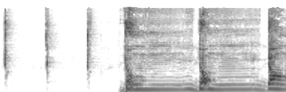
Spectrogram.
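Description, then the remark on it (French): An old clock in an old country house ticks three times, crisp and evenly spaced, then gives way to loud, deep ringing strikes that repeat three times and sustain between blows, with no talking. “Tu avais euh, l'horloge dans les vieilles maisons de campagne. T'entendais.”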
